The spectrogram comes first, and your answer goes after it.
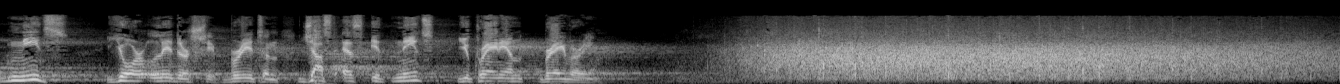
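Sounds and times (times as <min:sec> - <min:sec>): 
speech: 0:00.0 - 0:06.1
large audience applause after speech: 0:07.0 - 0:13.4.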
